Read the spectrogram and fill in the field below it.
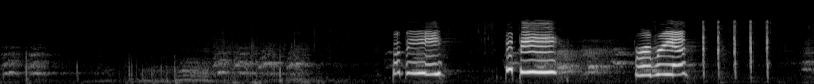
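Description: Puppies in snow give short high yips, whimpers and a quick run of sharp barks, close and fairly loud, coming in bursts between quieter stretches where a person speaks softly.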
